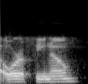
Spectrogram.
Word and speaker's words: Orofino: Yeah Orofino.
